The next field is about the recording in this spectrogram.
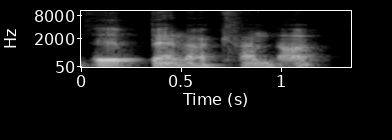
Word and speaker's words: Abanikanda: Um was Kurzes zu ihm zu sagen, Israel Abanakanda, also falls ihr den Namen lest, wird er geschrieben Abanikanda, er wird aber ausgesprochen Abanakanda.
